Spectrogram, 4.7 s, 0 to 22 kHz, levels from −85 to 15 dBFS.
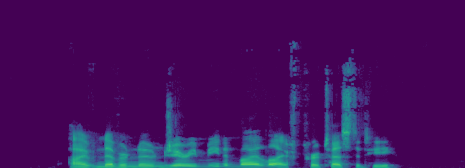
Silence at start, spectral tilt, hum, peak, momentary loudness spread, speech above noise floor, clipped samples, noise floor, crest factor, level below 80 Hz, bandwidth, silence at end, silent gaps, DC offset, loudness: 0.7 s; -4.5 dB/octave; none; -2 dBFS; 10 LU; 61 dB; under 0.1%; -80 dBFS; 20 dB; -66 dBFS; 16.5 kHz; 0.75 s; none; under 0.1%; -19 LUFS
